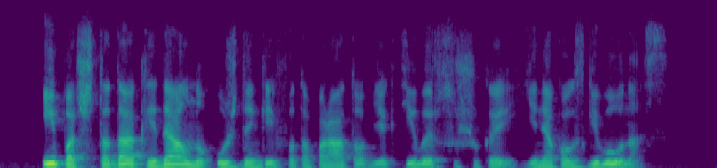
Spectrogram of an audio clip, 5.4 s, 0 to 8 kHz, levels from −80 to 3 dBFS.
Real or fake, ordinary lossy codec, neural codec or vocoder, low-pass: real; Opus, 32 kbps; none; 7.2 kHz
